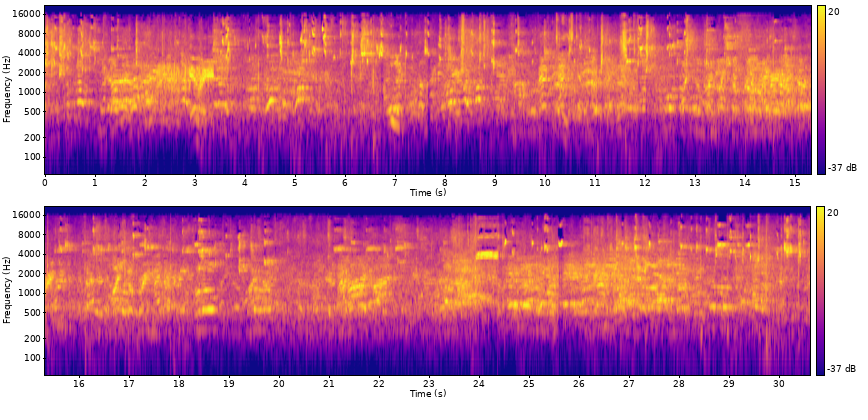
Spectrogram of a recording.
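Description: Live gym sound of a basketball game: a basketball bouncing on the hardwood court amid a crowd of voices, which echo in the large hall.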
